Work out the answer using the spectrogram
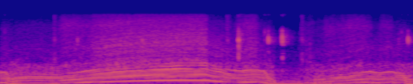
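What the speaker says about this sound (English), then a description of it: "You see I'm drifting outside because I'm going into these turns too fast." Engine of a drift car in CarX Drift Online revving steadily with a rising and falling pitch as it slides through fast turns, loud and continuous, dipping briefly before climbing again.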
